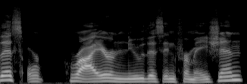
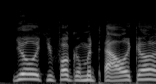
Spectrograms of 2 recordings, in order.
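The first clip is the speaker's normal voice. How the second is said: ordinary talk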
